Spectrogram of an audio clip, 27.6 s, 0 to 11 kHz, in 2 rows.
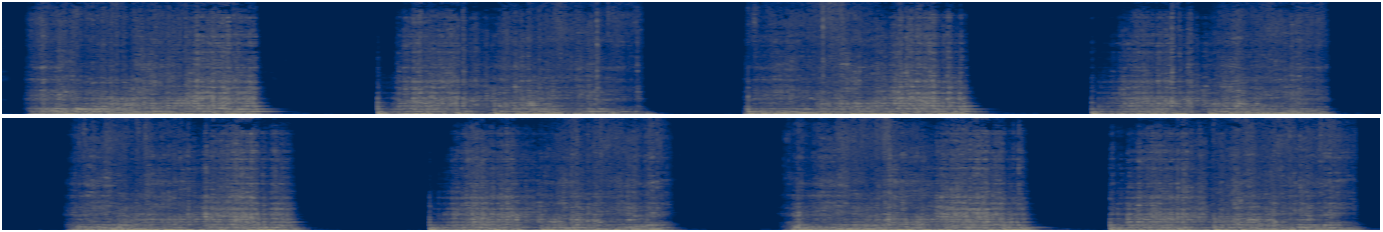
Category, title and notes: Sound effects > Other
Stone heavy - Scraping concrete
Granular heavy stone pushed onto a concrete surface. * No background noise. * No reverb nor echo. * Clean sound, close range. Recorded with Iphone or Thomann micro t.bone SC 420.
abrasive, avalanche, boulders, concrete, dirt, dust, earth, falling, granite, granular, gravel, grit, mountain, particles, pebbles, quarry, rock, rocks, rubble, rumble, scrap, scraping, stone, stones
